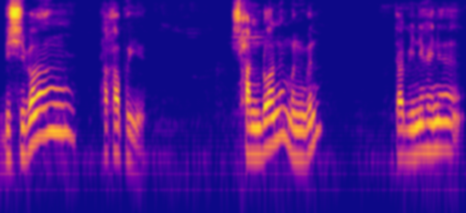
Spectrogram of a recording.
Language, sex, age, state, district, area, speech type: Bodo, male, 45-60, Assam, Chirang, rural, spontaneous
